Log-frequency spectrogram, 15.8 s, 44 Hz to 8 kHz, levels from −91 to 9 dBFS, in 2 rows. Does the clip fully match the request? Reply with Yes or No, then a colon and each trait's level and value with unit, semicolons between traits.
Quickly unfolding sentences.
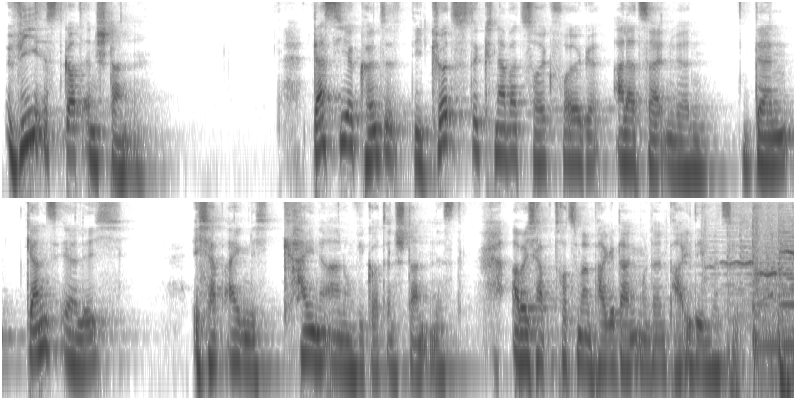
No: average, 140 wpm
